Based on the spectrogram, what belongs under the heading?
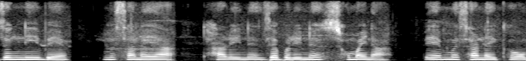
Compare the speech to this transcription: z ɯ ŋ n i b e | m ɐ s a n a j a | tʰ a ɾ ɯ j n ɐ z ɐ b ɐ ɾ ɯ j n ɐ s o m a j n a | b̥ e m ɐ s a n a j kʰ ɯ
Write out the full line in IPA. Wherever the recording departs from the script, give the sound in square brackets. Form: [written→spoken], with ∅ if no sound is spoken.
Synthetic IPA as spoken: z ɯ ŋ n i b e | m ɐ s a n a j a | tʰ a ɾ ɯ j n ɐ z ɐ b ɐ ɾ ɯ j n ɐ s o m a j n a | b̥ e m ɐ s a n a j kʰ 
